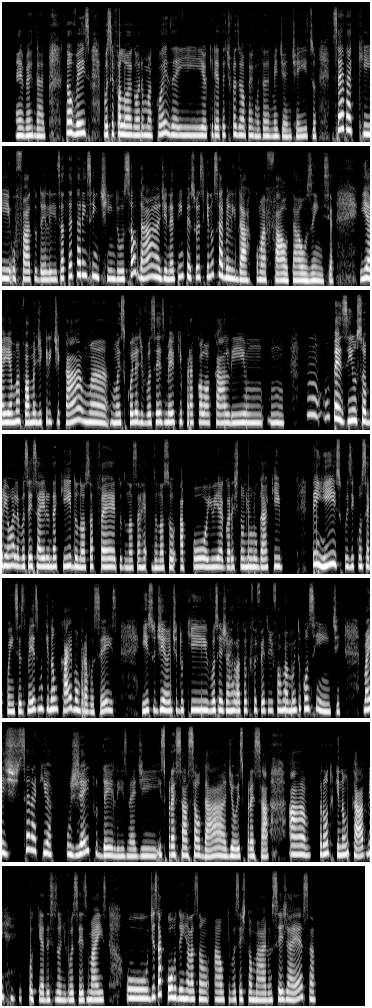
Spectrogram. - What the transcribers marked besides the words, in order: chuckle
- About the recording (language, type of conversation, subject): Portuguese, advice, Como posso lidar com críticas constantes de familiares sem me magoar?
